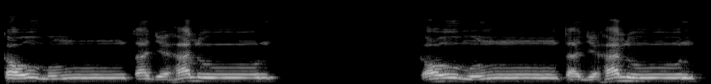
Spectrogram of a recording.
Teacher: تنوین کی آواز کو غائب کریں گے, اس کی کوشش کریں گے اخفا ہو جائے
